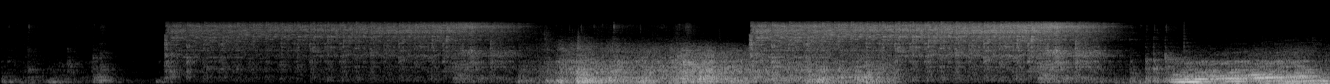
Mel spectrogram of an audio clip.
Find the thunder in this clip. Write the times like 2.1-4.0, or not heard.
5.2-9.0.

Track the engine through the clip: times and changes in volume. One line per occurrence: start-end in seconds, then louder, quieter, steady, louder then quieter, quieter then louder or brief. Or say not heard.
0.0-13.2 louder.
